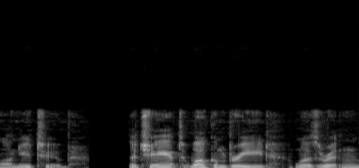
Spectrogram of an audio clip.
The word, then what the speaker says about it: Brigid: That was Welcome Breed, Breed being the Irish pronunciation of Brigid.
